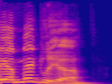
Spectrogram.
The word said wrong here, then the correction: amygdala: I mean amygdala.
